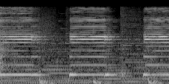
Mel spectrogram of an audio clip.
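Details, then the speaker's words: Motorcycle WDA touch-sensor security alarm: ignition switched on and starter pressed without touching the secret point, so engine won't start, turn signals flash and horn blasts repeat about every 0.7 seconds; alarm triggered. "Klakson akan nyala. Itu akan menyala secara terus menerus dan motor tidak bakal bisa hidup. Sen nyala, klakson juga bunyi kencang."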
